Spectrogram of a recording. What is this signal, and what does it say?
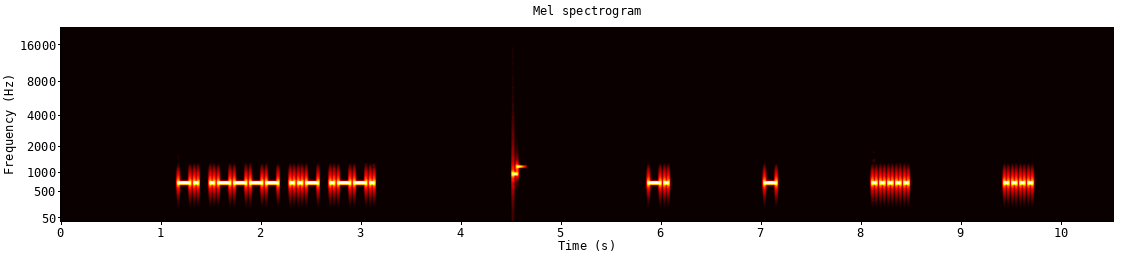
Morse code, heard as a keyed tone, about 30 wpm, spaced as for 13 wpm, 700 Hz. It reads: N1UP NT5H
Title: USA Call Signs - 8x Character Spacing - 30wpm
